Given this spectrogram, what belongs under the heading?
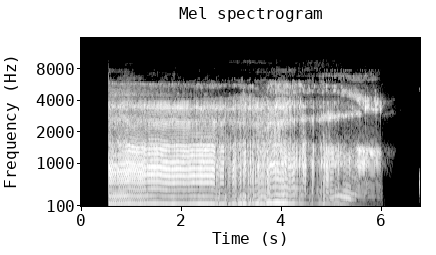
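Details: Voice sample recorded before 16 sessions of LSVT voice therapy, presented in a talk on speech disorders in multiple sclerosis; described as a little gravelly, harsh and a little hoarse; dysphonia.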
